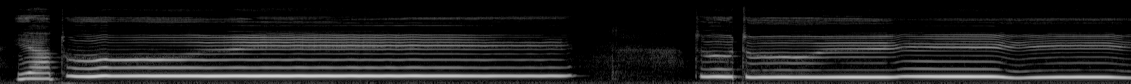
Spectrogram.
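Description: A woman's voice toning light language without words: one long held note, a short break, then a second long note that steps up and then dips slightly.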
